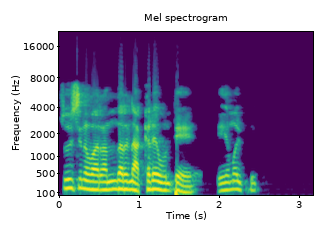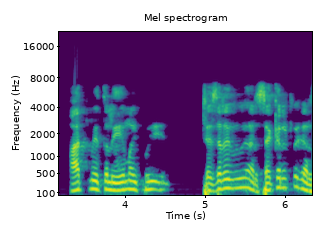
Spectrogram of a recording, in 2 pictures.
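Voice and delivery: usual speaking voice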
